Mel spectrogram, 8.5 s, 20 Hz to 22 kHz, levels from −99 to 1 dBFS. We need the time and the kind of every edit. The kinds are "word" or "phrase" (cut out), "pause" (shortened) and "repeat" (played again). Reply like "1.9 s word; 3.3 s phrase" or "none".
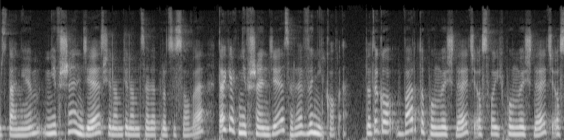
1.5 s word; 1.9 s repeat; 3.2 s pause; 4.3 s phrase; 5.3 s pause; 7.6 s repeat

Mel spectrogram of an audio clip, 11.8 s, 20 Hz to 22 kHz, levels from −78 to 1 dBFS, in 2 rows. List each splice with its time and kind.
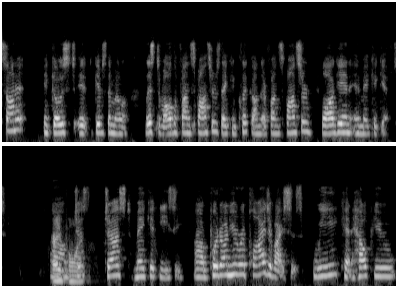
4.7 s pause; 7.3 s pause; 8.7 s pause; 10.5 s pause

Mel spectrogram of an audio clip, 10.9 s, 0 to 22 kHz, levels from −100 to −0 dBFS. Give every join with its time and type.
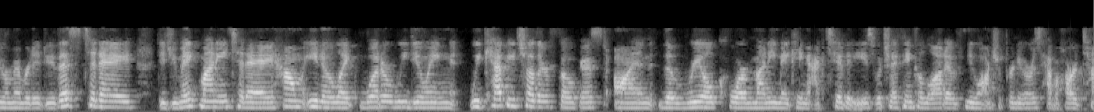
4.7 s pause

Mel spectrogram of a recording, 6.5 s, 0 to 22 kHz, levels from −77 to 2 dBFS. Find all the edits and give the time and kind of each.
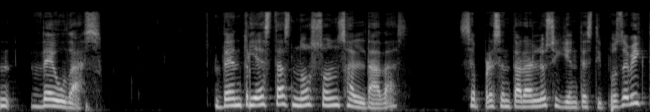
2.5 s phrase

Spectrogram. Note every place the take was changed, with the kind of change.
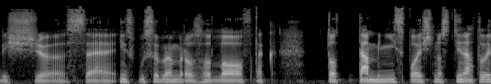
1.2 s word; 2.5 s word; 3.5 s word

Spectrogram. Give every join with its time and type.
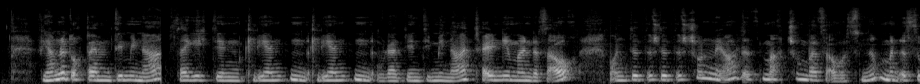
1.7 s pause; 3.1 s repeat; 6.6 s repeat

